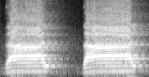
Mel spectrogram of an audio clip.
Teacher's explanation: دو جو بڑے دانت ہیں اس کے کنارے سے لگا کے زال پڑھنا ہے، اس کو ذرا لمبا کر کے پڑھنا ہے، زال زال 5 الف کی مقدار میں اس کو پڑھنا ہے، یعنی کھینچ کر پڑھنا ہے، زال۔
